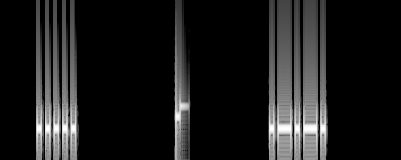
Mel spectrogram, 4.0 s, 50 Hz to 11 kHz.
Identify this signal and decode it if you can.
Morse code, heard as a keyed tone, about 28 wpm, 700 Hz. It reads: 5 <AR>
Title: Single Character (Letter:Number:Punctuation:Prosign) Alt 28wpm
